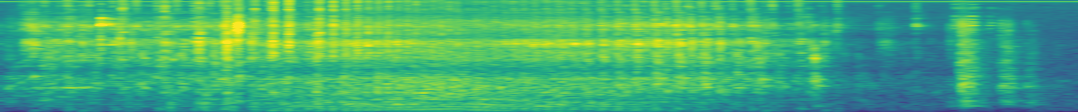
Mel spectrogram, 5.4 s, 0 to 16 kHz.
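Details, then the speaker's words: 1999 mower fires only on carb cleaner, races briefly with rough fast patter then sputters and dies; no primer start; big smoke cloud, milky blue gas, owner suspects 2-cycle fuel or worn rings. "That is about all I can get it to do. It starts with carb cleaner only."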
